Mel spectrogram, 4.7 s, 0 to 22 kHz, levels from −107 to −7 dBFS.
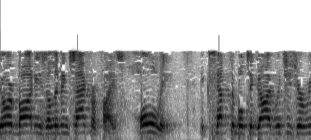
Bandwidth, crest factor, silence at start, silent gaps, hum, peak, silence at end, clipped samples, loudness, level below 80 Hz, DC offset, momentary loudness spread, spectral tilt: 5 kHz; 14 dB; 0 s; none; none; 0 dBFS; 0 s; under 0.1%; -14 LUFS; -48 dBFS; under 0.1%; 7 LU; -6.5 dB/octave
